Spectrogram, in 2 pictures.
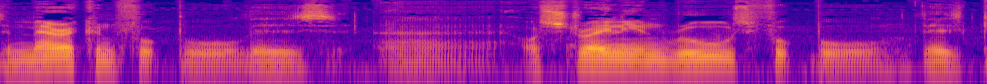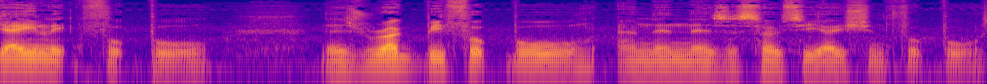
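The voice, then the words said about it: English accent. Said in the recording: “As you might be able to pick up from his accent, ... grew up in England.”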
